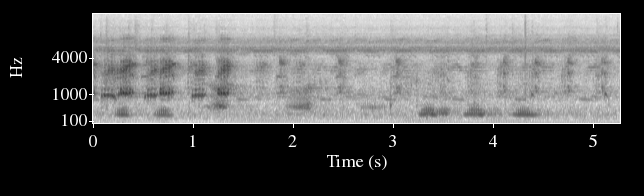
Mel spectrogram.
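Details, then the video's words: Frog chorus croaking: short, harsh, harmonic croaks in quick clusters, loud at first and then fading into softer, scattered calls over a steady high hiss. "Calming Sound Of Harmonious Frog Croaking"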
